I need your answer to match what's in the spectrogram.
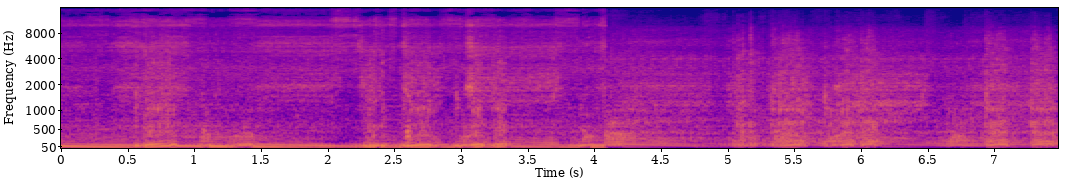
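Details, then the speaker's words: Ford Pinto abandoned 30 years, fuel pump drawing from a bottle; steady rhythmic cranking that never fires because fuel hasn't yet filled the carburettor bowl. Cranking no start, no fuel in carburettor. "it's sucking gas it is actually pulling it yeah but it's it's just not filled the Bowl yet yeah"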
